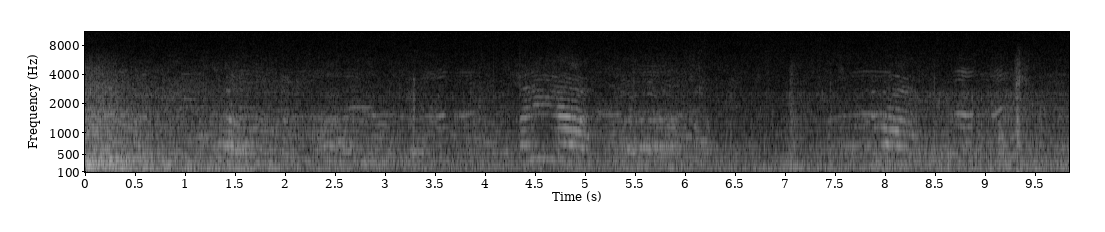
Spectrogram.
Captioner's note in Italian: gemiti di dolore e grida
